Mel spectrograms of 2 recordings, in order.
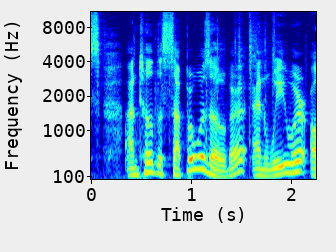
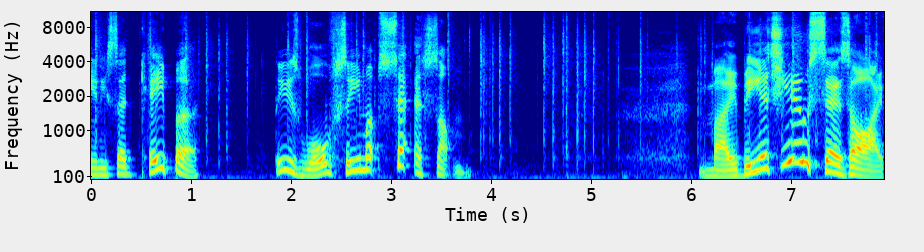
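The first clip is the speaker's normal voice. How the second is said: put-on old London zookeeper in a Cockney accent. Zookeeper chatting to a visitor, Cockney accent. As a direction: drop the aitches, Cockney keeper at ease. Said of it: "This guy is such an accent".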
